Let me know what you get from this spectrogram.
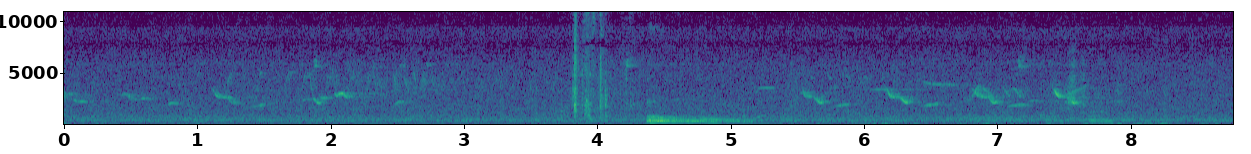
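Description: Small birds chirping, a scatter of short falling notes, over a faint outdoor hiss. Just before four seconds in come a couple of sharp clicks, then a brief scuffing rustle as a spinning rod and reel are handled.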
